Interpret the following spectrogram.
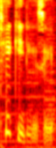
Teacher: that K sound connects right to the I, and it creates this like smooth flow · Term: consonant to vowel liaison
